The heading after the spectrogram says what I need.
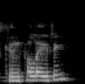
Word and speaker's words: scintillating: smart sounding word scintillating this is scintillating no it is sin the late Ain simple a ting look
